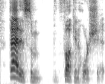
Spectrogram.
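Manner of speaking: really angry, heated, fuming outburst. Ranting to another speaker, then apologizing for being mad: angry. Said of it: "Sorry, Asa, I'm mad now".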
